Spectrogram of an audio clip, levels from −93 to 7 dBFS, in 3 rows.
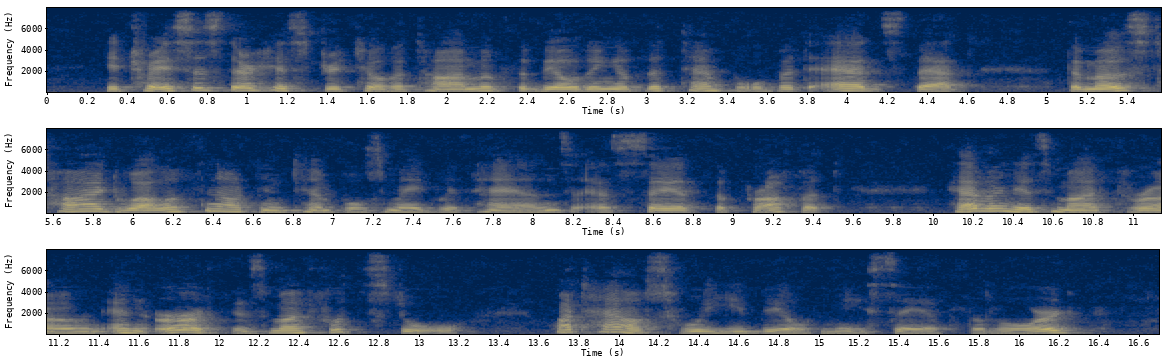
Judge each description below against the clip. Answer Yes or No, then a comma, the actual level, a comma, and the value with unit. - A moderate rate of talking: Yes, average, 170 wpm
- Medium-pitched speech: Yes, medium, 165 Hz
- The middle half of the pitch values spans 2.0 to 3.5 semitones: No, average, 4.2 semitones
